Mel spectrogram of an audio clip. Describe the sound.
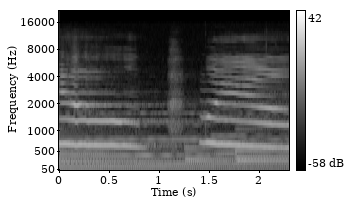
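A kitten's drawn-out meowing, tied by a string around its leg: loud, steady-pitched harmonic cries that pause briefly in the middle and then resume.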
